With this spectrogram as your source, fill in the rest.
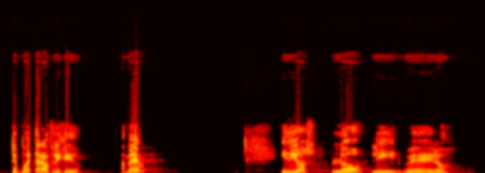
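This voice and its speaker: Argentine male preacher, high voice, long hall echo, peppers the sermon with questions and amens. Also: muffled recording. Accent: Argentine Spanish. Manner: asks the congregation rhetorical questions, frequent "amén".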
